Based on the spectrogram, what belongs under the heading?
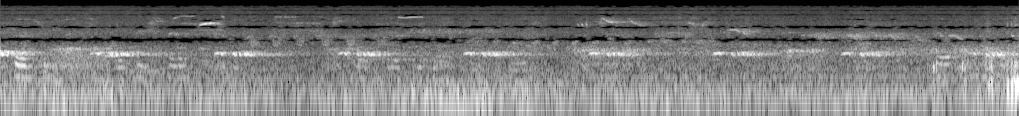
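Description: A bird's short call repeated steadily, a little faster than once a second, with faint higher chirps from other birds.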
